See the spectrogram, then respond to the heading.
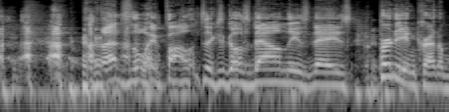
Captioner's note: laugh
